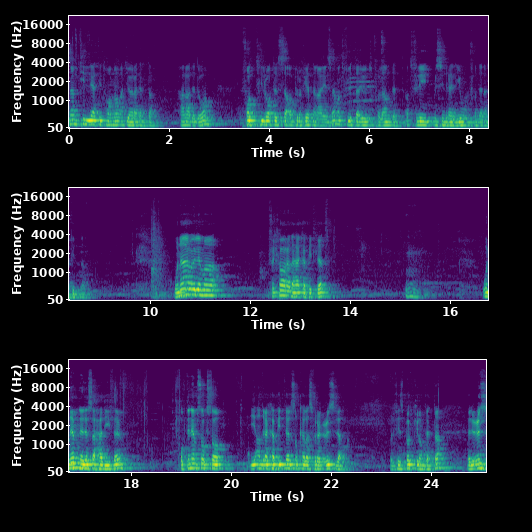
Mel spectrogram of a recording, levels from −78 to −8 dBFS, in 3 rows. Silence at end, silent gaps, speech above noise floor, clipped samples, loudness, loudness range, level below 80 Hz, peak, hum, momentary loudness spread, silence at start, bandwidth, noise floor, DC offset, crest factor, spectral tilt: 0 s; none; 33 dB; under 0.1%; -23 LUFS; 7 LU; -66 dBFS; -4 dBFS; none; 20 LU; 0 s; 13 kHz; -55 dBFS; under 0.1%; 20 dB; -7.5 dB/octave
